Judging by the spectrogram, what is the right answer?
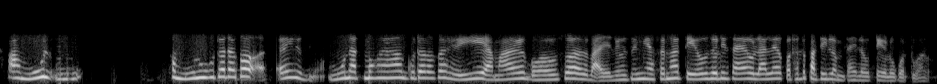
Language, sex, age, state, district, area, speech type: Assamese, female, 18-30, Assam, Charaideo, rural, conversation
